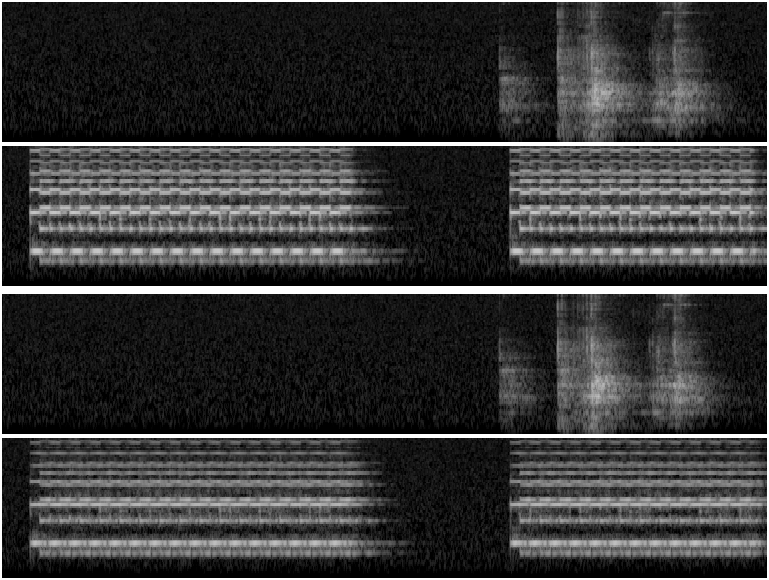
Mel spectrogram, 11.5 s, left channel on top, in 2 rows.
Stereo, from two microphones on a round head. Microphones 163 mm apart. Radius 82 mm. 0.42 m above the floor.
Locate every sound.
3.7 s keys jangling: 10° right (ahead or behind), 8.5 m
5.9 s a ringtone: 70° left (ahead or behind), 4 m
